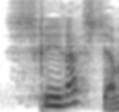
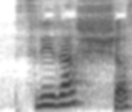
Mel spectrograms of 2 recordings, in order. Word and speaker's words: sriracha: Sriracha? Men det är för att jag säger R och du säger R. – Nej, sriracha säger du.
